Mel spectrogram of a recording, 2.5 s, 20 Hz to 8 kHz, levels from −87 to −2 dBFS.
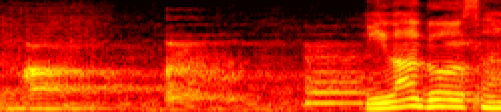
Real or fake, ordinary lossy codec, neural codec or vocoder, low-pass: fake; none; codec, 16 kHz, 4 kbps, FunCodec, trained on LibriTTS, 50 frames a second; none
